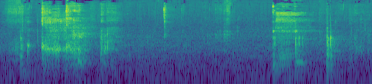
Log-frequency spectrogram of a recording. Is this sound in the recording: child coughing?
yes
